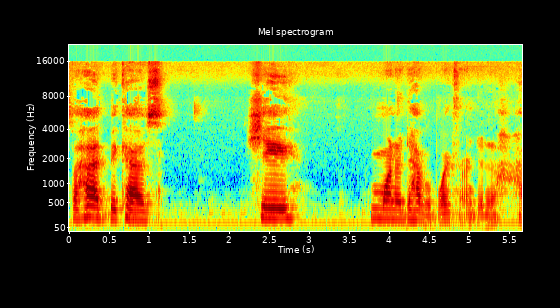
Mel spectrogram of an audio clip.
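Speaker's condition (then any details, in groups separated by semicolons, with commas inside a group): Cerebral palsy; walks flat-footed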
